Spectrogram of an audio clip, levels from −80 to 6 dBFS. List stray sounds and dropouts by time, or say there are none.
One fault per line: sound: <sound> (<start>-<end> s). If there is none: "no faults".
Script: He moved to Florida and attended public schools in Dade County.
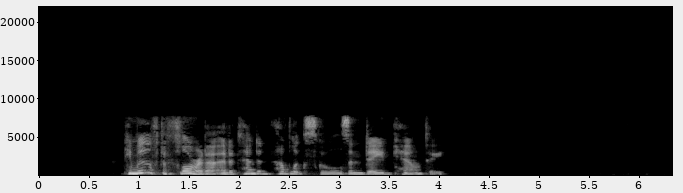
no faults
